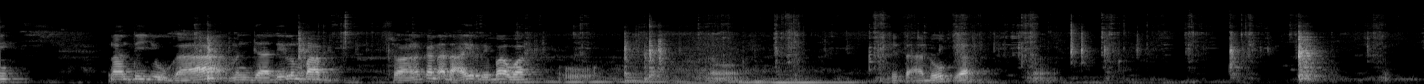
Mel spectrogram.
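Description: A metal scoop scrapes and stirs inside a plastic bucket.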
